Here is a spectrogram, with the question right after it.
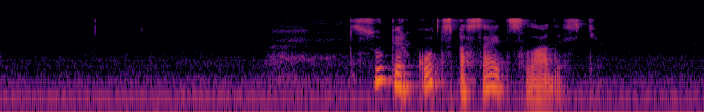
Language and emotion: Russian, neutral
